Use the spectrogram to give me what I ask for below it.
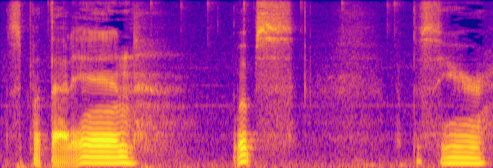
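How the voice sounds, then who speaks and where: Low, gravelly man sculpting on screen. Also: sing-song, drawn-out words, darkish tone. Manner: mumbling asides to himself while working. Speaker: 3D modeling vlogger. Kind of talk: casual narration while sculpting. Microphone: desk microphone.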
